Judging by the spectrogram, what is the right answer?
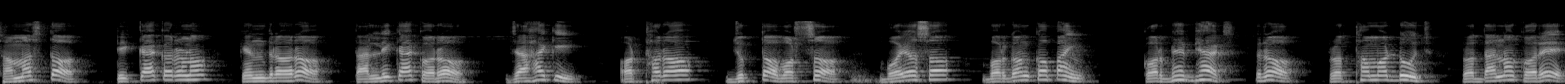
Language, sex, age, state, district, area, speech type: Odia, male, 60+, Odisha, Jajpur, rural, read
